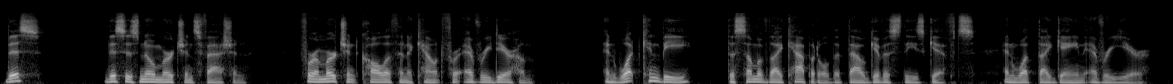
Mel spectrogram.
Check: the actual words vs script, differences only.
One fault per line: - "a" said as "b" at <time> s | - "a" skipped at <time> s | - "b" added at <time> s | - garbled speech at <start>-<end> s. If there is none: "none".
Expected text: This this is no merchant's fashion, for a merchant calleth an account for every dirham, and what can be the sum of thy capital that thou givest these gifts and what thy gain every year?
none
